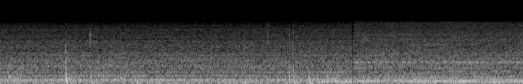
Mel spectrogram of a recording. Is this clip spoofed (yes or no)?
no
